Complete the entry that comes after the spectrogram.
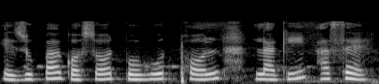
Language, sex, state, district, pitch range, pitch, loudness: Assamese, female, Assam, Sonitpur, 230-260 Hz, 240 Hz, -16 LUFS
